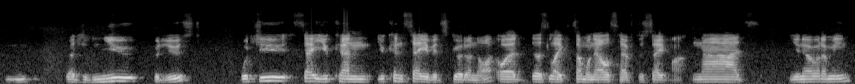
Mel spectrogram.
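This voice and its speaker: A man interviewing a guest over a video call, a German native speaker asking halting questions full of fillers. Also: mid-range voice, steady tone, fairly bright tone, highs cut off. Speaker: radio interviewer.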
